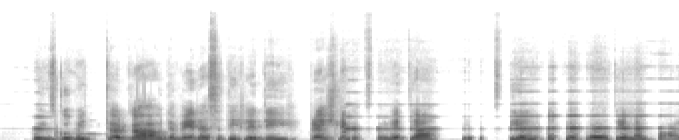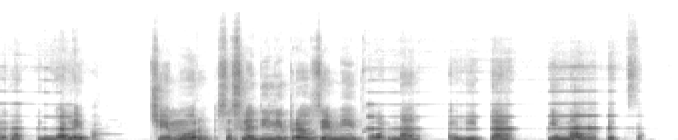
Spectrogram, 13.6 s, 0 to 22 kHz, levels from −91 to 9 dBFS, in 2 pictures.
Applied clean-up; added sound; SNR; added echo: neural mask model RNNoise.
